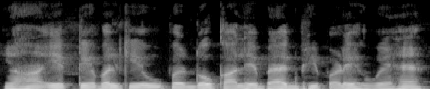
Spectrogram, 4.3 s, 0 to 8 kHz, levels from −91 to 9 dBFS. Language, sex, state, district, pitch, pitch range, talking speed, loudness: Hindi, male, Jharkhand, Ranchi, 140 Hz, 130-150 Hz, 165 wpm, -16 LUFS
